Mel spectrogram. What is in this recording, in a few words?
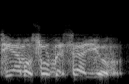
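Italian near waypoint mood med, speech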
